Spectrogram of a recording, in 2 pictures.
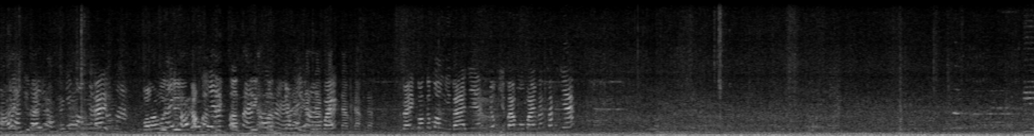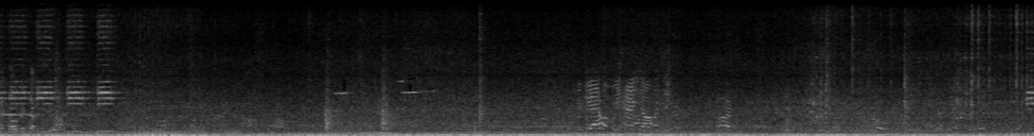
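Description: Street traffic of motorbikes in a steady low hum throughout. A horn beeps for about a second and a half around fourteen seconds in.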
